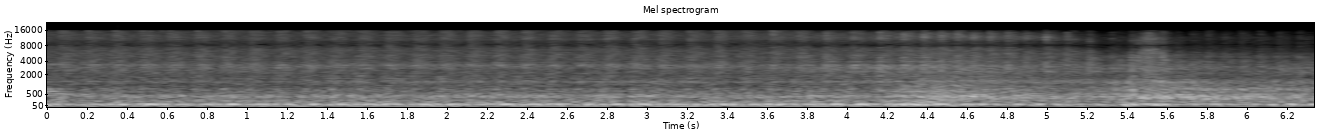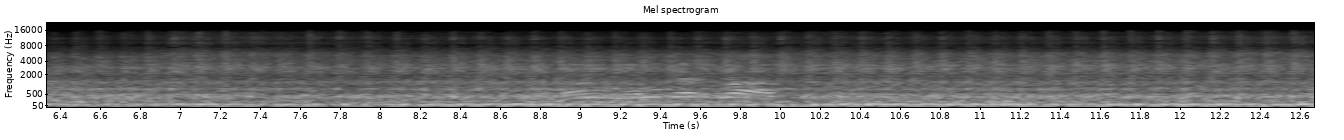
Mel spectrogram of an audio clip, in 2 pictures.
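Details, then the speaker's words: Chevy S-10 donor truck after a bad spider injector, ignition timing checked dead on, plugs and wires redone: steady, low, even idle without stumbling; oil pressure weak, oil possibly fuel-diluted, lifter suspected not pumping up. "We'll see, but I'm pretty happy with it. At least I hear it run now."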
